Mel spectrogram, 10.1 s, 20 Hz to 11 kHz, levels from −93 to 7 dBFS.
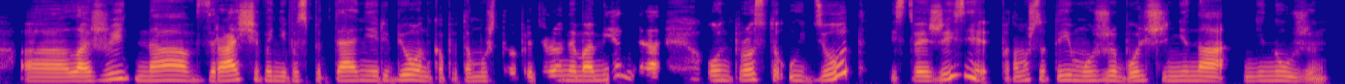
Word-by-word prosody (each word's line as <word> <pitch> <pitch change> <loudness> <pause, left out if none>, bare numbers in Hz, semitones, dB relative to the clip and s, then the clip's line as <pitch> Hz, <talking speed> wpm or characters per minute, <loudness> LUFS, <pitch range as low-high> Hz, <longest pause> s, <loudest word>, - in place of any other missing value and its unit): а, 160 0 +1
ложить 190 +10 +3
на 185 0 +4
взращивание, 175 -1 +3
воспитание 175 +2 +1
ребёнка, 190 -3 -1
потому 165 +2 -8
что 165 - -12
в - - -8
определённый 185 +3 -3
момент, 195 - +2
да, 165 -1 +1 0.3
он 190 0 -2
просто 200 +2 0
уйдёт 195 - 0 0.3
из - - -3
твоей 175 0 +1
жизни, 330 - 0
потому 170 +3 -8
что 185 -3 -4
ты 185 - -8
ему 185 -2 -3
уже 185 0 -3
больше 175 +3 -1
не 175 +1 -5
на 170 -2 +4
не 170 +2 -9
нужен. 175 -3 -6
180 Hz, 165 wpm, -26 LUFS, 170-190 Hz, 0.3 s, на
